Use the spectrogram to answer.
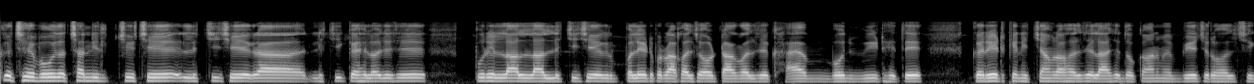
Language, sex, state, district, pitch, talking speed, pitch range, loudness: Hindi, male, Bihar, Araria, 145 Hz, 210 wpm, 140-155 Hz, -16 LUFS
